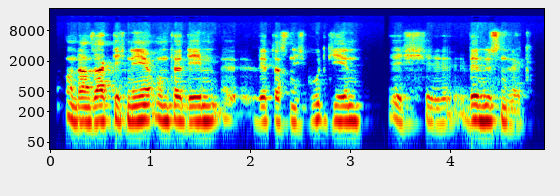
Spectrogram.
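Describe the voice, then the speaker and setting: A man with a Russian accent speaks at a moderate pace and medium pitch. His voice is dark, mellow and somewhat breathy. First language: Russian (speaking German). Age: 40s. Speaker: mathematics professor. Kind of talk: online panel discussion. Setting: online panel, video call. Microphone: poor sound quality.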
